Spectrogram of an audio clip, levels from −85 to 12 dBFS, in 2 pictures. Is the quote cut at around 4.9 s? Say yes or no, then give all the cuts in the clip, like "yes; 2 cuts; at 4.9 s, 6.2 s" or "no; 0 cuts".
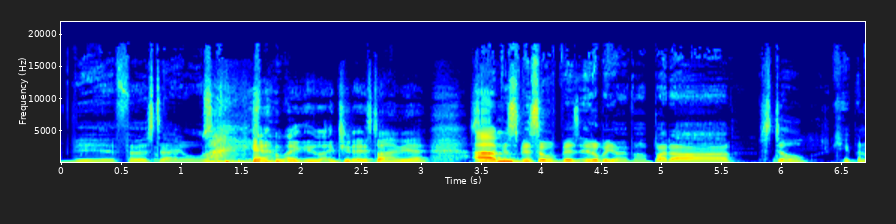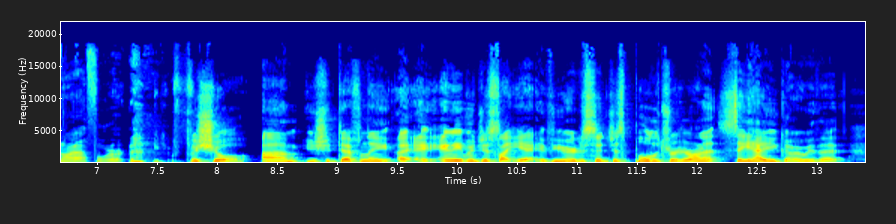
no; 0 cuts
